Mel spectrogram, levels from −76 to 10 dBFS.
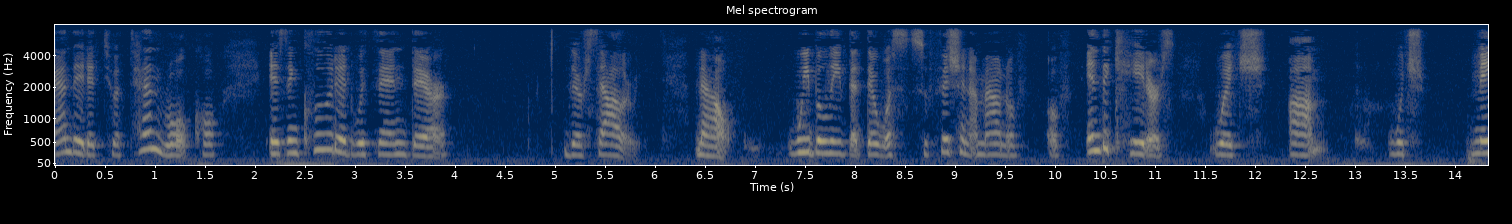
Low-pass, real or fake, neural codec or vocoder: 7.2 kHz; real; none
